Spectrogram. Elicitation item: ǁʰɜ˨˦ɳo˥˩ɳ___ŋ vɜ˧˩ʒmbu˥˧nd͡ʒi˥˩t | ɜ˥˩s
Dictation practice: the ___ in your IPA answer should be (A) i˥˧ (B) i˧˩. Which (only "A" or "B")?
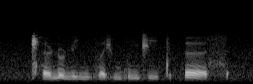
B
